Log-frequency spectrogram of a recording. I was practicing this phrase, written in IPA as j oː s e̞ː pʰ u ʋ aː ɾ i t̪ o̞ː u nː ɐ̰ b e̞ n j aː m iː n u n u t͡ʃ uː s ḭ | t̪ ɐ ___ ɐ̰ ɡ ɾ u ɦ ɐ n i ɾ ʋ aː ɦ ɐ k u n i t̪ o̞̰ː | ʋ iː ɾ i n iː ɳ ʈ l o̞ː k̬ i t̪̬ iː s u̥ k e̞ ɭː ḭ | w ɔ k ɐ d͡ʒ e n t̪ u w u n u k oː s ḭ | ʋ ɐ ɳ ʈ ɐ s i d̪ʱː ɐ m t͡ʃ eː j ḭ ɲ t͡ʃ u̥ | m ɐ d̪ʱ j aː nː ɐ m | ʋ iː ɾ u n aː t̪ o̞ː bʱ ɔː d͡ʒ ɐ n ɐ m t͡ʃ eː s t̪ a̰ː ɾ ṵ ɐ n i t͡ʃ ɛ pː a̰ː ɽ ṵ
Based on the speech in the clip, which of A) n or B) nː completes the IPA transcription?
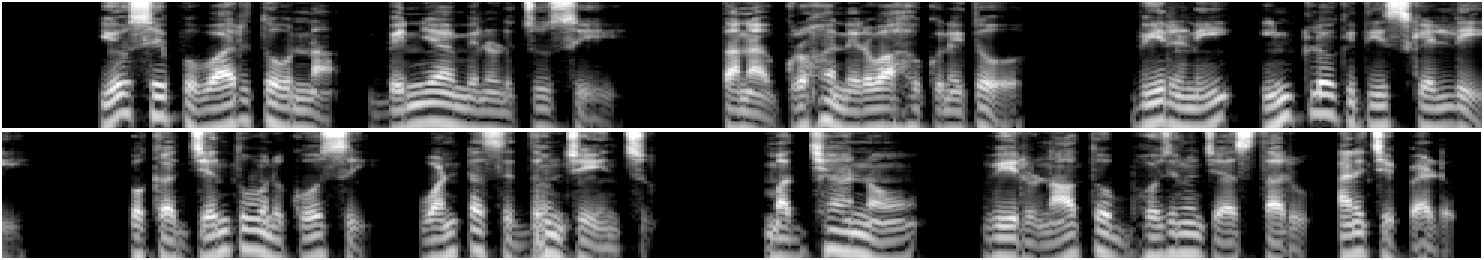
A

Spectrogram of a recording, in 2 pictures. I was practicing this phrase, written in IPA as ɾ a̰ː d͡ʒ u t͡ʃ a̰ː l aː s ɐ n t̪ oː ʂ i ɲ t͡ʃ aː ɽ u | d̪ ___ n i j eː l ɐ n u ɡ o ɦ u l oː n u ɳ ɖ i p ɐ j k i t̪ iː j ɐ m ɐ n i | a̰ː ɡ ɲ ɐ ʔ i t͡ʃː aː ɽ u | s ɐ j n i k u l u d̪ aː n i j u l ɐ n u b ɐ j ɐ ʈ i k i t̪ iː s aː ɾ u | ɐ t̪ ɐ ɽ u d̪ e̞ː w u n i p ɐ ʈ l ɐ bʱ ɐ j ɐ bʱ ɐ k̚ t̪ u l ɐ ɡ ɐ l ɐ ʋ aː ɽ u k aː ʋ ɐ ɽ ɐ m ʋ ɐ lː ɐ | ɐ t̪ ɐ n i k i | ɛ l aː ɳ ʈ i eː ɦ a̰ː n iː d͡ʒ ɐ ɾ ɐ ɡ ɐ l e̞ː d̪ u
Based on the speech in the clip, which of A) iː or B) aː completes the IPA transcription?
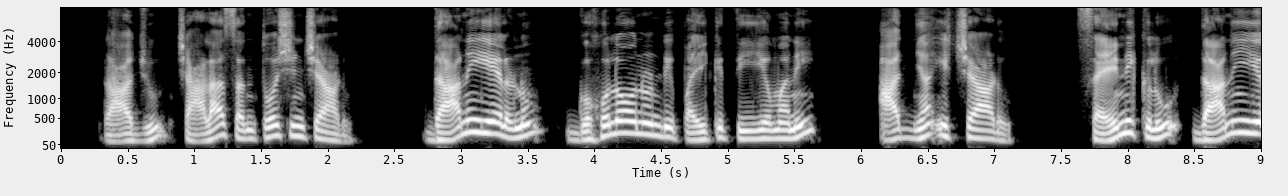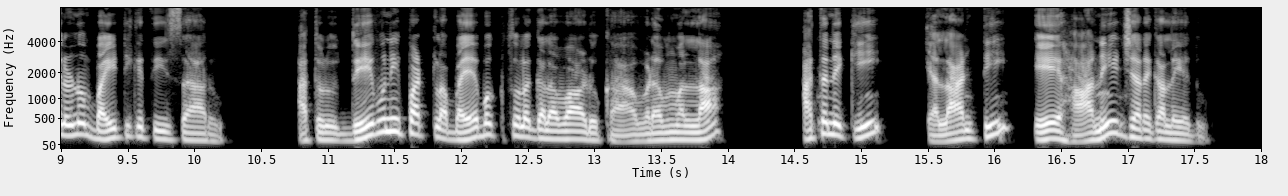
B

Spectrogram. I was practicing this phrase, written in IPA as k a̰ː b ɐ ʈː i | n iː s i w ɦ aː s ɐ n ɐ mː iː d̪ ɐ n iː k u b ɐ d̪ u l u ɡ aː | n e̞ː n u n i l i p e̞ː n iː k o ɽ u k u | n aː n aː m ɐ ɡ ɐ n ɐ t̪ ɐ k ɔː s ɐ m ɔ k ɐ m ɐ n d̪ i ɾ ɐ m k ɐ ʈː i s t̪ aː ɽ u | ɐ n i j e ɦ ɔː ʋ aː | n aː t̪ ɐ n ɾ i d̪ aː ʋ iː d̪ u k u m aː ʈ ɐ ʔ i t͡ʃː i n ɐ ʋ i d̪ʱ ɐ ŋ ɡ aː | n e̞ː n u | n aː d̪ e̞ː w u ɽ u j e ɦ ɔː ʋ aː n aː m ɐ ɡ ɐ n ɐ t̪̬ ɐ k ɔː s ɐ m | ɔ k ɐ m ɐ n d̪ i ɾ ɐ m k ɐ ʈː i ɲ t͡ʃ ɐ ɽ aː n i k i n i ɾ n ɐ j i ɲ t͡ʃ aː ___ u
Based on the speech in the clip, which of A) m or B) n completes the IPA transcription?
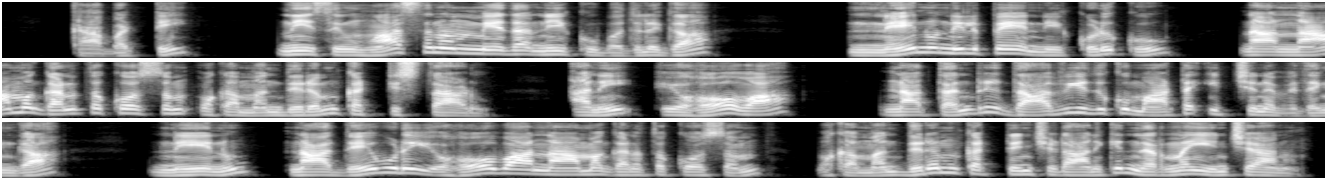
B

